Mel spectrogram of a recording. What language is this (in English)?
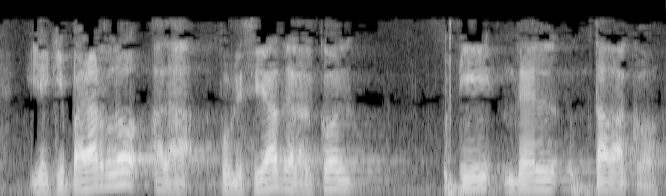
Spanish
